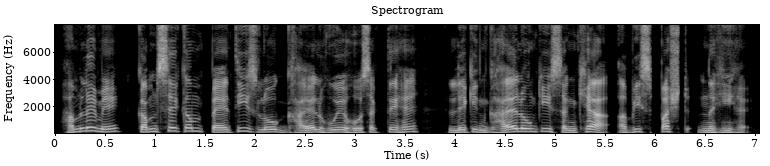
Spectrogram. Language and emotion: Hindi, neutral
